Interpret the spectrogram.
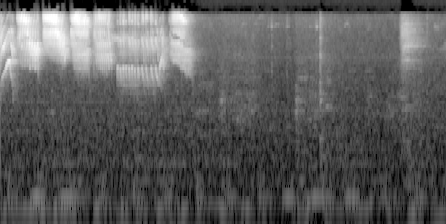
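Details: Bullfinch from Trinidad singing a loud, rapid run of bright, chattering, high notes for about three seconds, then falling quiet apart from a couple of faint distant chirps.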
